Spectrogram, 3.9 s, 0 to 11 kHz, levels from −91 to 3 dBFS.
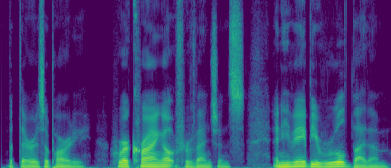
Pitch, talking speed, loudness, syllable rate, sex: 115 Hz, 275 wpm, -17 LUFS, 7.1 syllables/s, male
